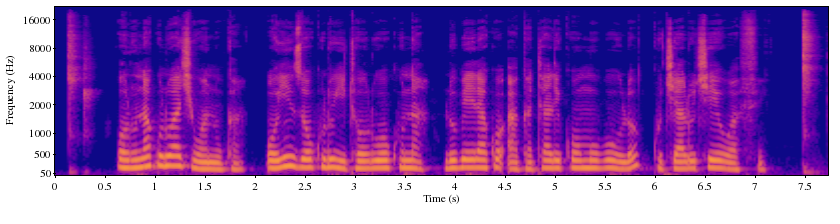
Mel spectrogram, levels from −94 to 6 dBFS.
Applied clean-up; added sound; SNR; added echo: none; none; none; none.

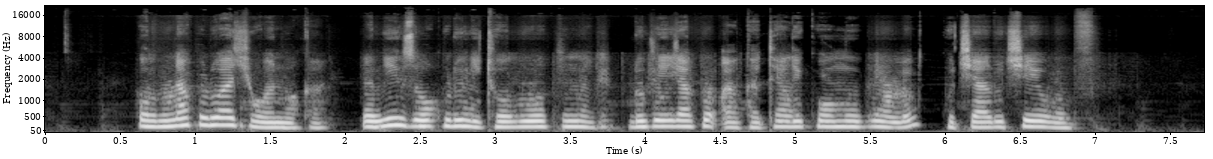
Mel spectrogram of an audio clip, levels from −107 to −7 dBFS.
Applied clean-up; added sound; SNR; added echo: neural mask model DeepFilterNet 3.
